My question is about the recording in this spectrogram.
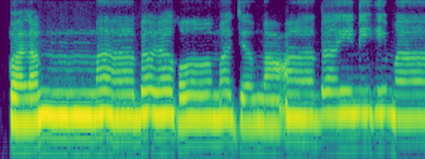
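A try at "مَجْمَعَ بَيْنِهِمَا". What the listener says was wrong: Ainnya jangan panjang. Majma'a bain. Cepat.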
